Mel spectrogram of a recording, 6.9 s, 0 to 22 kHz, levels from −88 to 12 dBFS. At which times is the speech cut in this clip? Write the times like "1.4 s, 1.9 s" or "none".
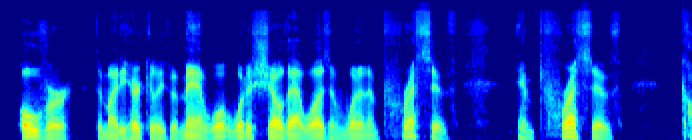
none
